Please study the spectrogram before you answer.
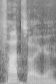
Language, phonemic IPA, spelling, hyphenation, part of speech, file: German, /ˈfaːɐ̯t͡sɔɪ̯ɡə/, Fahrzeuge, Fahr‧zeu‧ge, noun, De-Fahrzeuge.ogg
- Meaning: nominative/accusative/genitive plural of Fahrzeug "vehicles"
